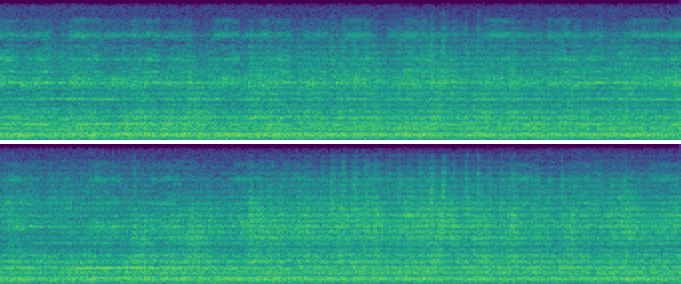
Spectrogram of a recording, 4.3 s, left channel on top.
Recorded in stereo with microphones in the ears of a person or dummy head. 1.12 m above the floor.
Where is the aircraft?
30° right (ahead or behind).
